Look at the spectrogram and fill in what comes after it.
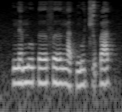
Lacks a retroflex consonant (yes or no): yes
